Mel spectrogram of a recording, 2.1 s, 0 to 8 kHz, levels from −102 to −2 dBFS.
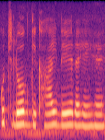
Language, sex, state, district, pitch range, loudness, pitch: Hindi, male, Uttar Pradesh, Lucknow, 210-230 Hz, -15 LUFS, 220 Hz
